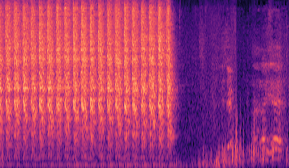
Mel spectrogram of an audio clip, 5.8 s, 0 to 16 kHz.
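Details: Honda Integra with newly swapped B20V turbo engine cranks evenly about three turns a second for three and a half seconds without firing; no power reaching the ECU, wiring harness suspected, new tucked harness to be ordered.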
